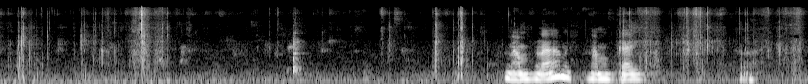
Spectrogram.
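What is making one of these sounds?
A plastic wrapper crinkles as it is handled.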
